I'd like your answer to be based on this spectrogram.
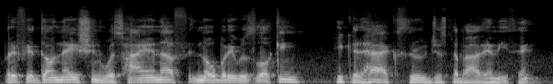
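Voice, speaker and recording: A man's voice: lowish voice, steady tone, brisk, darkish tone. A man narrating a scripted radio drama in a pulp noir storytelling style. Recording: music under the voice.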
